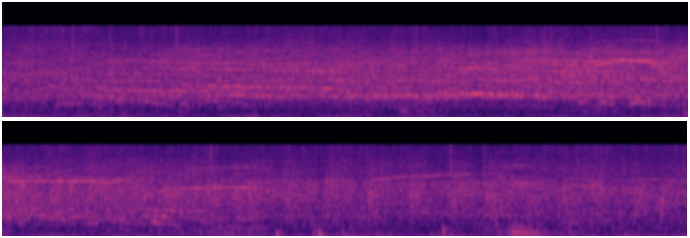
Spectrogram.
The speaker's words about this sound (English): Thank you. Thank you very much, ladies and gentlemen, for your kind applause. This is our first real appearance at Newport, and we really appreciate your kind attention.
